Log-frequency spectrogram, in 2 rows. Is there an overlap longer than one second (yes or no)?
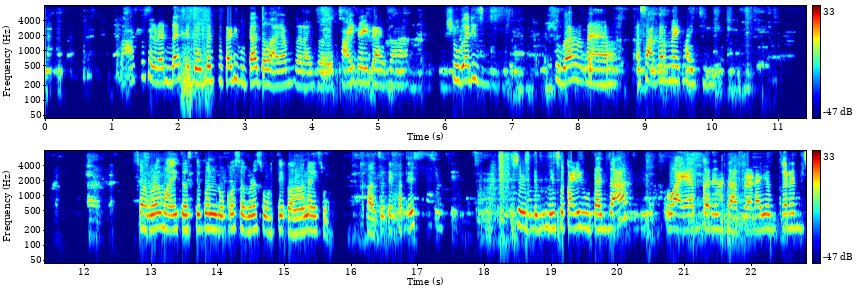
no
